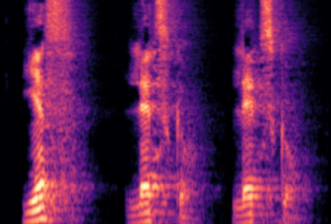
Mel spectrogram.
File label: Voice Acting, es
